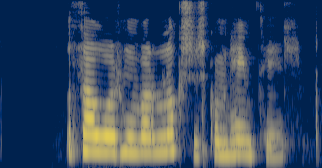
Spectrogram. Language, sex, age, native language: Icelandic, female, 13, Icelandic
